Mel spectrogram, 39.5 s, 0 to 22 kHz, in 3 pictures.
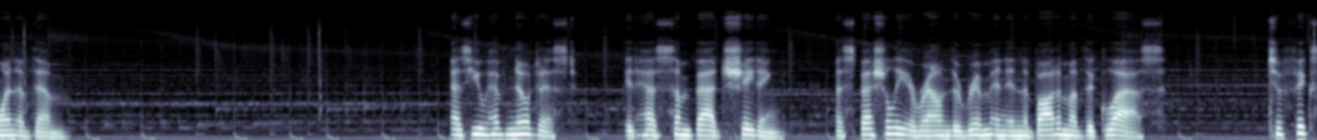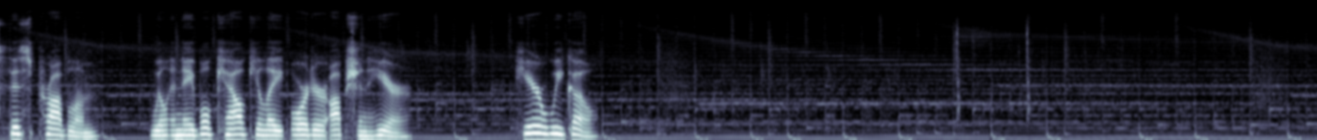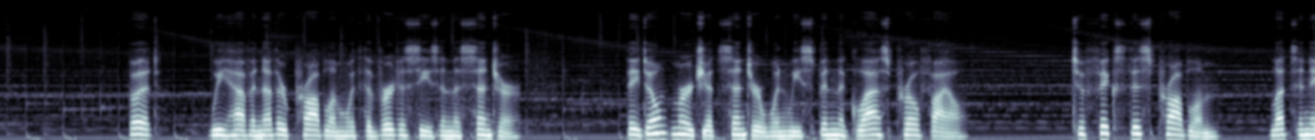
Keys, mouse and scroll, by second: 4.1 scroll up 2, 4.6 middle click, 6.8 middle click, 13.2 click, 16.7 click, 17.4 scroll down 2, 17.8 scroll up 2, 17.9 middle click, 20.5-21.0 scroll down 5, 21.0-21.8 scroll up 3, 21.4 middle click, 21.8-22.8 scroll down 1, 22.8 click, 23.5 click, 24.3 middle click, 25.2-25.6 scroll down 3, 25.6-26.0 scroll up 3, 26.0 middle click, 26.7-27.6 scroll up 5, 28.4 scroll down 3, 29.0 scroll up 3.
